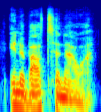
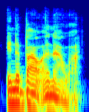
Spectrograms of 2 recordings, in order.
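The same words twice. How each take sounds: First: The T in about is clearly pronounced. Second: The T in about is dropped and linked. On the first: "if I pronounced my T" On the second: "I don't pronounce T's because of my accent"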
